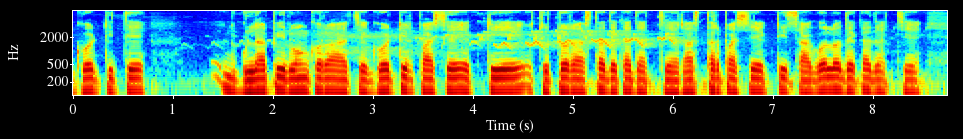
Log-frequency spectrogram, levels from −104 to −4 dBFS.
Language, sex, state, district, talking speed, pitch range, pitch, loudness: Bengali, male, Assam, Hailakandi, 125 wpm, 120-130 Hz, 125 Hz, -15 LUFS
